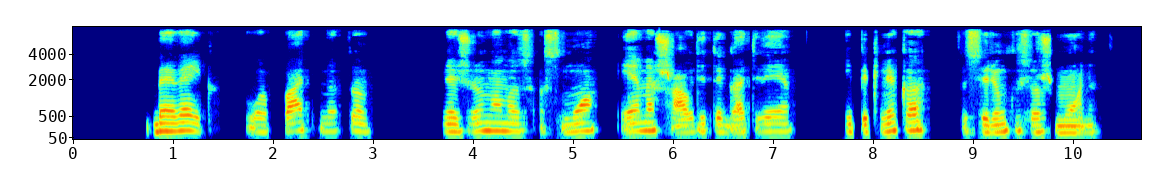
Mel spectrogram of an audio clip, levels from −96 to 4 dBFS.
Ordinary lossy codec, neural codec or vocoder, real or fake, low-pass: AAC, 32 kbps; none; real; 7.2 kHz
